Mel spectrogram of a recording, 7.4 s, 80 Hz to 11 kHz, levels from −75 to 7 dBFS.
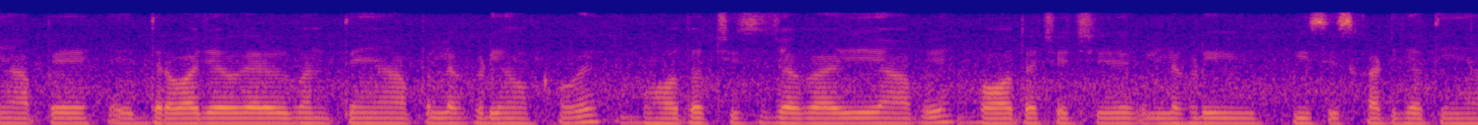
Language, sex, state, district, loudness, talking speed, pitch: Hindi, male, Uttar Pradesh, Hamirpur, -23 LUFS, 245 wpm, 135 Hz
